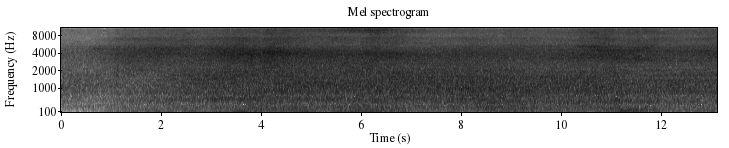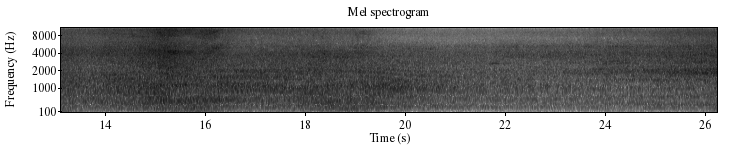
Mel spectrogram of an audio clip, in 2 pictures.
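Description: Road traffic passing close by: a steady rumble and hiss of vehicles that swells over the first few seconds, peaks again about fifteen seconds in, and eases off towards the end.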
